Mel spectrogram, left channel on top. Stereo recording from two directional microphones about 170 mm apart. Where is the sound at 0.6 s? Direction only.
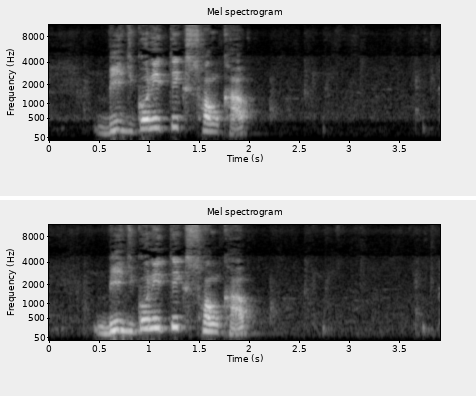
50° left (ahead or behind).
